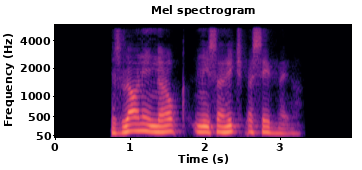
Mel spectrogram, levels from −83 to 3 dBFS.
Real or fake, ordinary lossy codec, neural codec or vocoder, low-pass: fake; none; codec, 16 kHz, 0.5 kbps, FunCodec, trained on Chinese and English, 25 frames a second; 5.4 kHz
